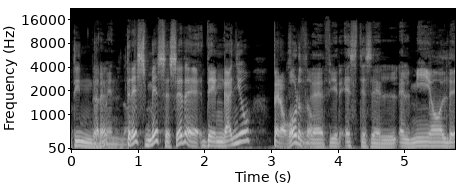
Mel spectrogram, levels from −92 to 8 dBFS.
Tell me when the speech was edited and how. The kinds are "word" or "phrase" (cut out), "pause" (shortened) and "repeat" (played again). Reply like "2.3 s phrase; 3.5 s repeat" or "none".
none

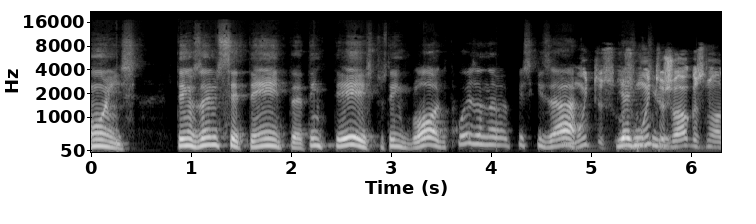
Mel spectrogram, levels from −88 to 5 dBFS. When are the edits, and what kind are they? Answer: 3.6 s word

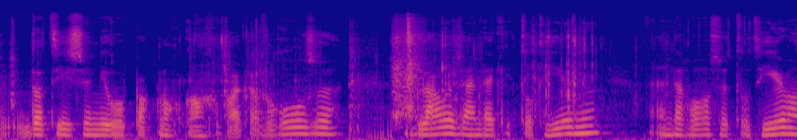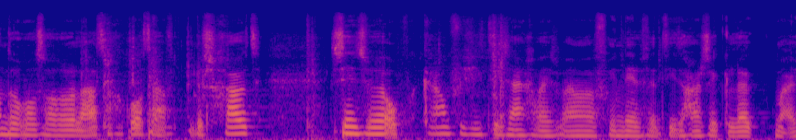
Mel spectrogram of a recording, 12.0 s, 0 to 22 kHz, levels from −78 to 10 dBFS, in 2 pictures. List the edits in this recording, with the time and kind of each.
none

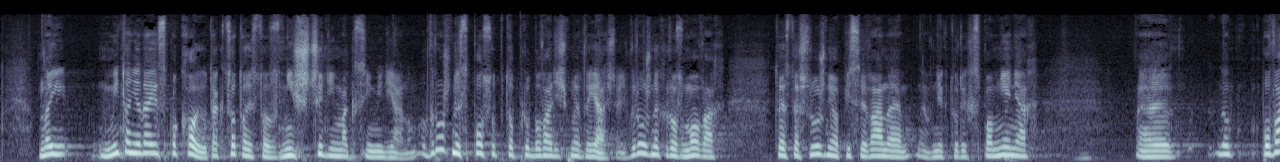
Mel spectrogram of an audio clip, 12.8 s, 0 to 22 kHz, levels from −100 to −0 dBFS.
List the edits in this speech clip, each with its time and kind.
none

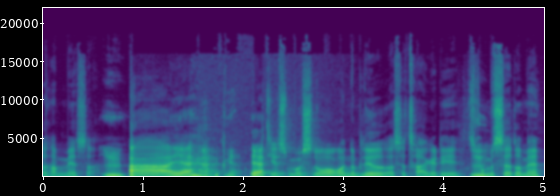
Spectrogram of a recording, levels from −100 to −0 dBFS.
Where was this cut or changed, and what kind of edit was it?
2.2 s word

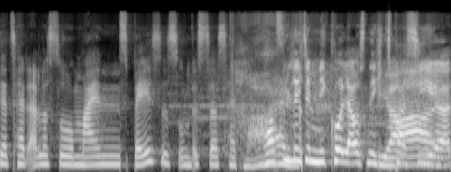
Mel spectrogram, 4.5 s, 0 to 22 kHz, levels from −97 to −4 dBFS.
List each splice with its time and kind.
1.2 s word; 1.9 s word; 3.0 s word

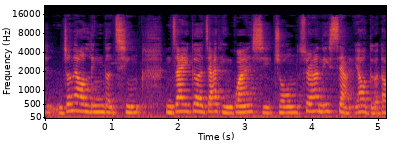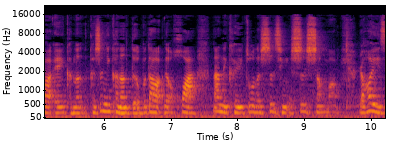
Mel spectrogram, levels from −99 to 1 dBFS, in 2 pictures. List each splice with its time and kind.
6.9 s word

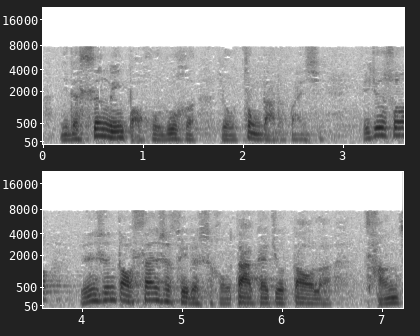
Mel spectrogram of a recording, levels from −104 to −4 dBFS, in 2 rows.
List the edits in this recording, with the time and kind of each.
none

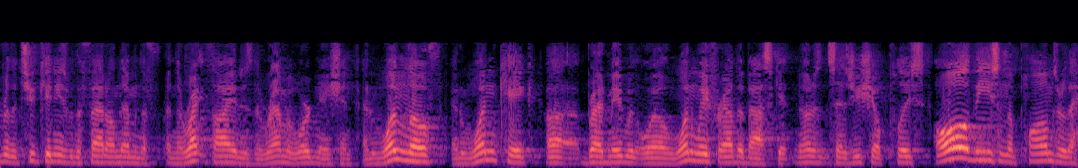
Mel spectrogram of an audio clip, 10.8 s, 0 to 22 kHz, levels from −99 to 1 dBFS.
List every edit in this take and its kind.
3.6 s pause; 4.5 s pause; 5.4 s pause; 9.3 s pause

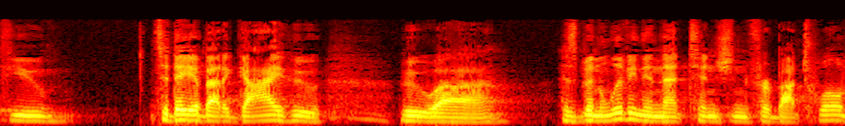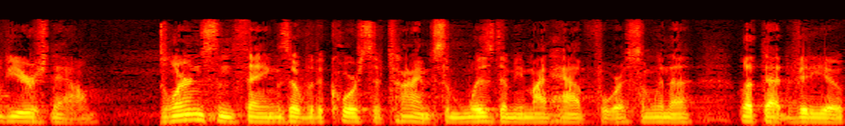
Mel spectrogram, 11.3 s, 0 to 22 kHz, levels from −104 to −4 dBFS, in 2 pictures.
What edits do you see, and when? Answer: 6.7 s phrase

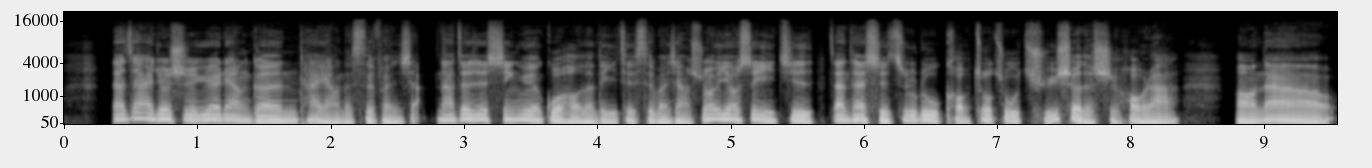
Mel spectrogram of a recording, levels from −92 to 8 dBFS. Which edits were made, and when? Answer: 5.7 s pause

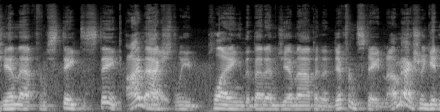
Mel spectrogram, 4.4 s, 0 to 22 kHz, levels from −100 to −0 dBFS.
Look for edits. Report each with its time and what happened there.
1.2 s word

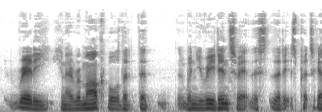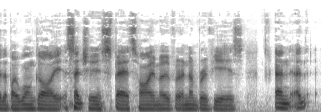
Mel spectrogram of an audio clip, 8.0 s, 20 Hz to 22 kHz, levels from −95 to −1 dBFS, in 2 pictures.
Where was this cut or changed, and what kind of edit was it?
none

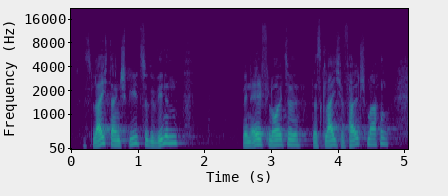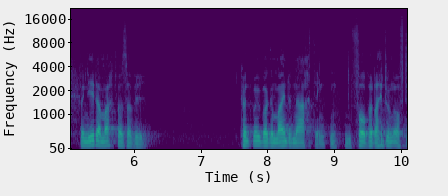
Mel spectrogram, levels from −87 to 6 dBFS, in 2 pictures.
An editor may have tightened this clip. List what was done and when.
5.2 s word

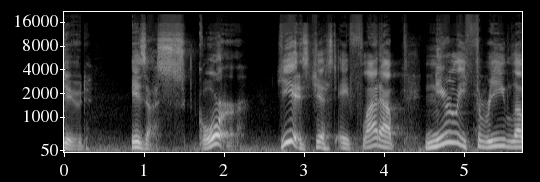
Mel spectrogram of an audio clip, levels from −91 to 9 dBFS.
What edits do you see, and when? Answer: none

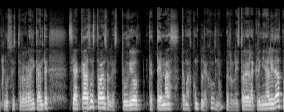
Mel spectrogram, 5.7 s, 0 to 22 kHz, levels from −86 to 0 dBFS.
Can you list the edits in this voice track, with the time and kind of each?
2.1 s word; 3.6 s word

